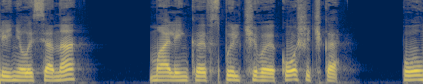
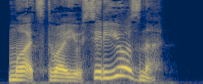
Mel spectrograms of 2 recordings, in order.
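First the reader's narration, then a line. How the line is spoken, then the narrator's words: Laughing. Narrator (Russian): Сначала Брайс засмеялся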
